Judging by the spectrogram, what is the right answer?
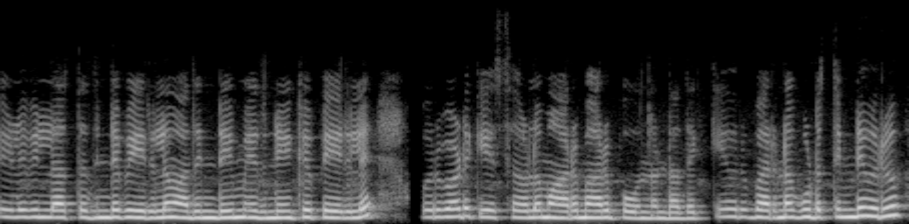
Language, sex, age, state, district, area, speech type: Malayalam, female, 18-30, Kerala, Thiruvananthapuram, rural, spontaneous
